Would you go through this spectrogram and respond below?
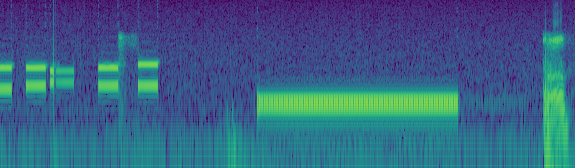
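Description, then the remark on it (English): Several quick touch-tone dialing beeps as a telephone call is placed, then a single long, steady ringback tone of about two seconds as the call rings through, ending in a brief noisy burst like the line being picked up. “Well, let's get him on the phone and try to figure it out.”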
